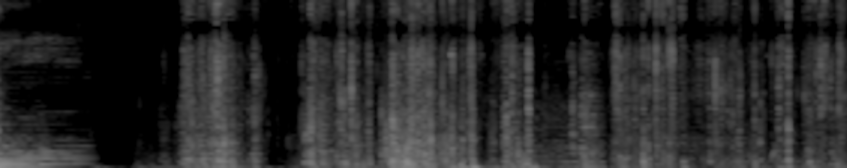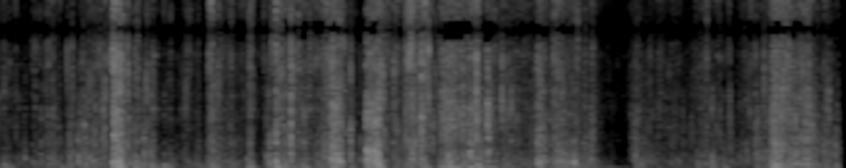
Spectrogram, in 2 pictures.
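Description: Plastic packaging crinkles and rustles.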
